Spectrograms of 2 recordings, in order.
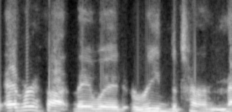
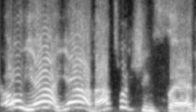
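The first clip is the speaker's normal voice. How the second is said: awkward agreeing; 8 semitones higher than usual. Retold or imitated. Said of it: "they're like".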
